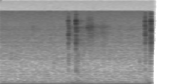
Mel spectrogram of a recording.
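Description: Steady low hum and faint hiss of the recording's background noise, with a couple of faint clicks about a second in. The sound cuts off abruptly near the end.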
